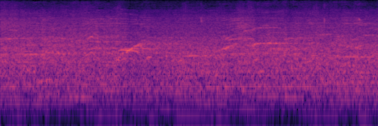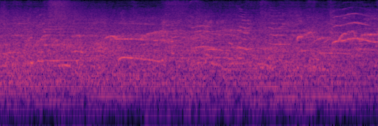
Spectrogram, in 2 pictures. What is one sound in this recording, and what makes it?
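Children and young riders scream and shout with excitement.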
